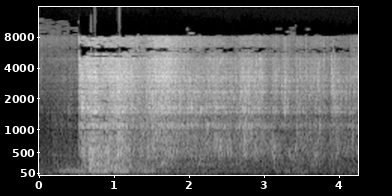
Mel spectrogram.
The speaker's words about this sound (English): when we get to the water, all we have to do is just jump in and cool off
